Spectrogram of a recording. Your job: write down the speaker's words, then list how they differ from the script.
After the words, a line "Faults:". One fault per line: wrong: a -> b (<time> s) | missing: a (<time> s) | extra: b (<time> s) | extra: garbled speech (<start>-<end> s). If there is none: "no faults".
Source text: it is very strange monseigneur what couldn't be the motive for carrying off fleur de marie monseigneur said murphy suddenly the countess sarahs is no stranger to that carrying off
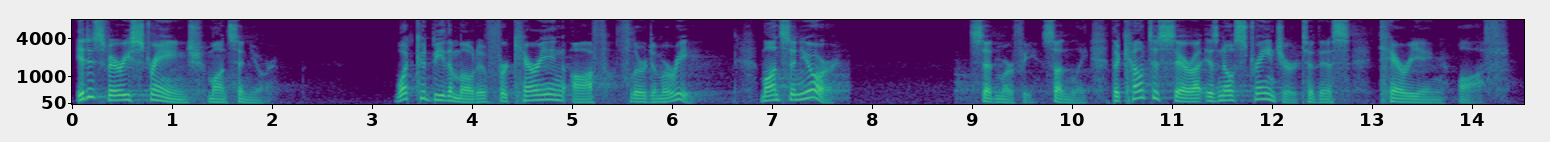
it is very strange monseigneur what could be the motive for carrying off fleur de marie monseigneur said murphy suddenly the countess sarah is no stranger to this carrying off
Faults:
wrong: couldn't -> could (3.4 s)
wrong: sarahs -> sarah (10.9 s)
wrong: that -> this (12.4 s)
